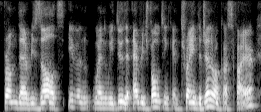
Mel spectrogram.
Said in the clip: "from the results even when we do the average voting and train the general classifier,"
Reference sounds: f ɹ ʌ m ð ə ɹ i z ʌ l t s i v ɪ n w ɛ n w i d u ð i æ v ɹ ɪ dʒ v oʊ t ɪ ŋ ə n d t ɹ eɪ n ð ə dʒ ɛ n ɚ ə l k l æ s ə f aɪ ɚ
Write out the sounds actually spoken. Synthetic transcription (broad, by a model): f ɹ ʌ m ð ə ɹ i z ʌ l t s i v ɪ n w ɛ n w i d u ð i æ v ɹ ɪ dʒ v oʊ t ɪ ŋ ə n t ɹ eɪ n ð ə dʒ ɛ n ɚ ə l k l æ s f aɪ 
